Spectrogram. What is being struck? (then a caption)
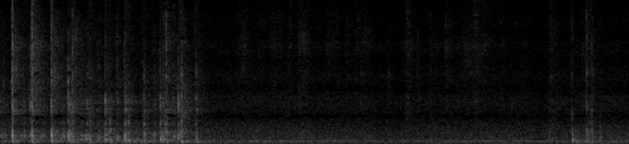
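Plastic shampoo bottle. Fingertips and nails tap and grip a hollow, hand-sized green plastic shampoo bottle that appears partly filled. A quick, uneven burst of dry, bright clicks and taps fills the first second, then fades to a quiet low hum before a few more taps return near the end.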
